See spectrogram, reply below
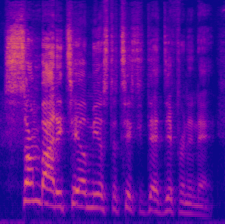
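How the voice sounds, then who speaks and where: An American man speaks in a high voice that swings widely in pitch. He delivers opinionated video commentary emphatically, in colloquial phrasing with rhetorical challenges. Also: sing-song, racing, fairly bright tone. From United States. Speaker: online political commentator. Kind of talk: impassioned opinionated video monologue.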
